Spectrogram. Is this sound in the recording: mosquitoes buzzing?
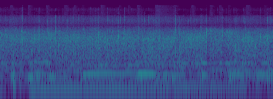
no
